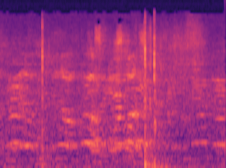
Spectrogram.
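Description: Voices calling on a football pitch, with one sharp thud of the ball being kicked about one and a half seconds in.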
